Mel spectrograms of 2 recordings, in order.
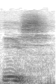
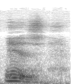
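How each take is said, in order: First: The vowel is a long 'ee' sound. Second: The vowel is a short 'ih' sound. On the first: "but he says is" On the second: "my English is"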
